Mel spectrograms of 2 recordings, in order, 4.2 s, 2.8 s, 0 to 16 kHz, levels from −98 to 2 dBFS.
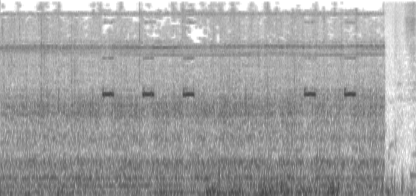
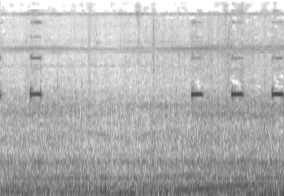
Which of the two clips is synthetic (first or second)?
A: first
